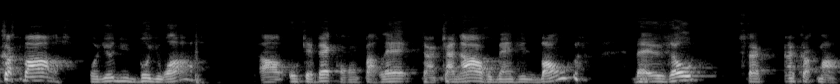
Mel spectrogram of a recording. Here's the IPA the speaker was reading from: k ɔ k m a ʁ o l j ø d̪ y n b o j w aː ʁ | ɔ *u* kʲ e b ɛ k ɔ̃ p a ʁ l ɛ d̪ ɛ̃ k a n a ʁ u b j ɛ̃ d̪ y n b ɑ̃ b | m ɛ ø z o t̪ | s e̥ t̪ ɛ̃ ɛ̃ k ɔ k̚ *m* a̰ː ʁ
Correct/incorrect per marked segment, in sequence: incorrect: o, correct

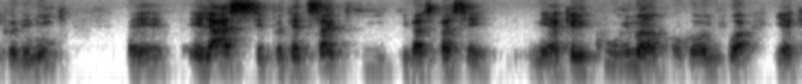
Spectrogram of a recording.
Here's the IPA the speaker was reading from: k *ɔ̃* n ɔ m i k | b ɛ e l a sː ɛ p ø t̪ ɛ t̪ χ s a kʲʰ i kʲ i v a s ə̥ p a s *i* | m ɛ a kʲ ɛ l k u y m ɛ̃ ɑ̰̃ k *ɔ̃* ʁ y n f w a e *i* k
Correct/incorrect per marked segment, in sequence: incorrect: ɔ, incorrect: e, incorrect: ɔ, incorrect: a

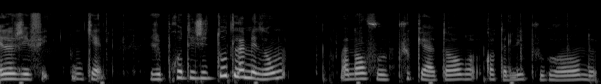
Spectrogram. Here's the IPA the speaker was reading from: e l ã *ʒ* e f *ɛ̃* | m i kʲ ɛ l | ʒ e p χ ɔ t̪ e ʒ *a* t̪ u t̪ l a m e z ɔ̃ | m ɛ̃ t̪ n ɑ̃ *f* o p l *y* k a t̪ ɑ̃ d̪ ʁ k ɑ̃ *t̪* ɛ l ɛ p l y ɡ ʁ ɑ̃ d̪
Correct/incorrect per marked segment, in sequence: correct, incorrect: ɛ, incorrect: e, correct, correct, correct

